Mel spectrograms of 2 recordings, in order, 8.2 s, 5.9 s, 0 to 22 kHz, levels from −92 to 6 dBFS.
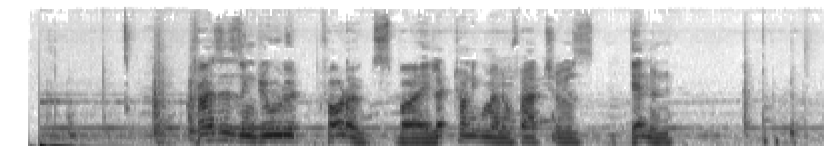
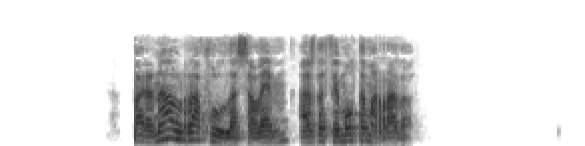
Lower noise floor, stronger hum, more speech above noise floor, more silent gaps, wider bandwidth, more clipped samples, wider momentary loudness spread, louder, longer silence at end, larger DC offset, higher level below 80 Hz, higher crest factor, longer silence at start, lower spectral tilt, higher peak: second, -41 dBFS vs under -90 dBFS; neither; second, 27 dB vs over 76 dB; neither; first, 16 kHz vs 8.2 kHz; neither; first, 20 LU vs 5 LU; about the same, -15 LUFS vs -14 LUFS; second, 0.25 s vs 1.75 s; neither; first, -38 dBFS vs -62 dBFS; about the same, 14 dB vs 16 dB; second, 0.3 s vs 1.35 s; first, -6 dB/octave vs -4 dB/octave; about the same, -2 dBFS vs -2 dBFS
